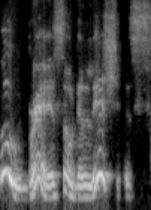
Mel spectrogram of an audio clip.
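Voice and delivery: put-on voice, pitched high with swooping pitch. Speaker says what hearing the phrase makes him want to say, Mama Klump voice. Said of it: "say it in like Mama Clump voice".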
